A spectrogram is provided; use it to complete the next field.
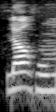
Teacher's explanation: میم مشدد ہے، یہاں پر بھی غنہ ہوگا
